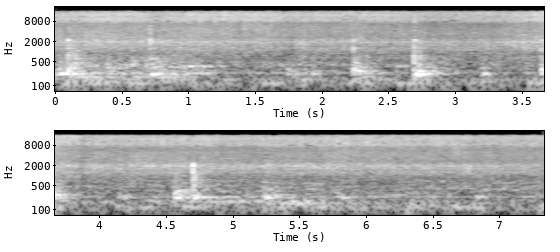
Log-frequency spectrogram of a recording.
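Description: Onion, tomato and spice masala sizzling in hot oil in a metal kadhai while a metal ladle stirs it, scraping and knocking against the pan every second or so. The masala is being roasted (bhuna) until the oil separates.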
